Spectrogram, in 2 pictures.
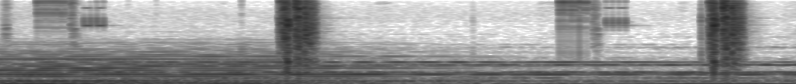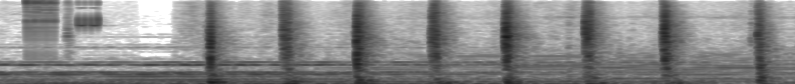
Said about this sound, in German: Was ist das denn? Davon muss ich unbedingt ein Foto machen.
